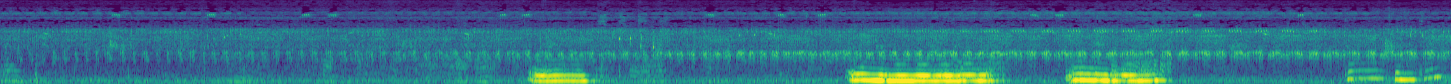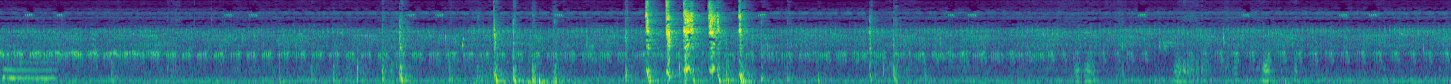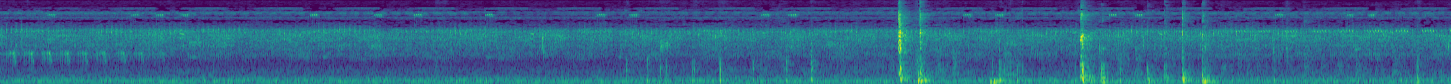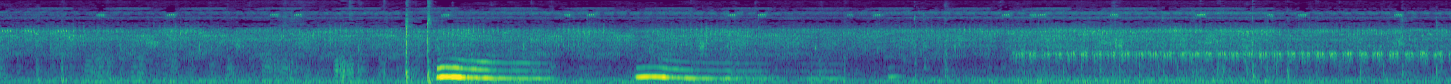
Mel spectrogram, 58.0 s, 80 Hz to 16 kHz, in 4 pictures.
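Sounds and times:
high pulsing chirp: 0.0s - 58.0s.

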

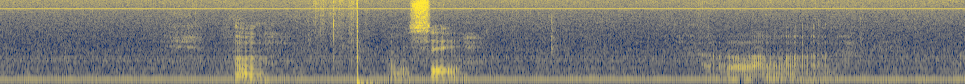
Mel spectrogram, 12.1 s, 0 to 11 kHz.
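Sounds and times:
faint high whine: 0.0s - 12.0s
steady low hum: 0.0s - 12.0s
man saying uhh: 2.9s - 3.5s, 8.8s - 10.6s.

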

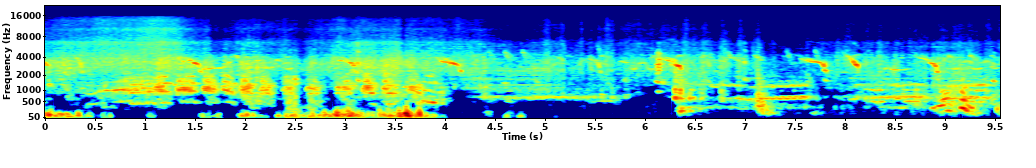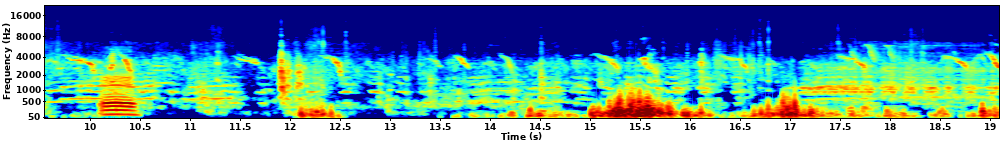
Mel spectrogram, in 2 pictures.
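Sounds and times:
rice bran pouring from sack: 0.0s - 1.7s
chickens clucking: 0.0s - 19.0s.

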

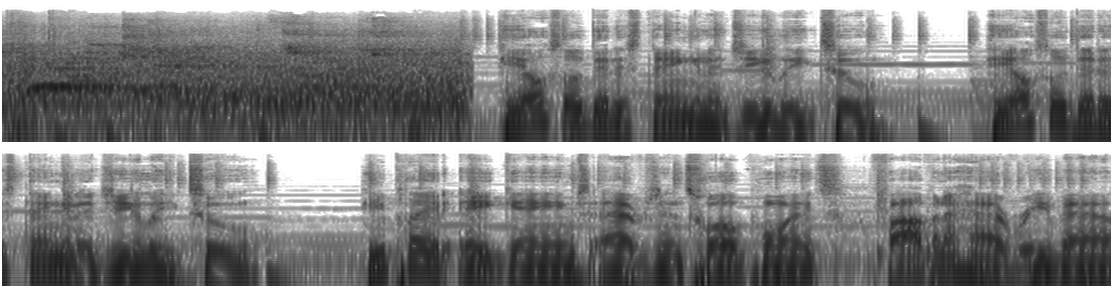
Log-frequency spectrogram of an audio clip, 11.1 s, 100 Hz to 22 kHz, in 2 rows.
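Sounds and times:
shoe squeak: 0.4s - 2.4s.

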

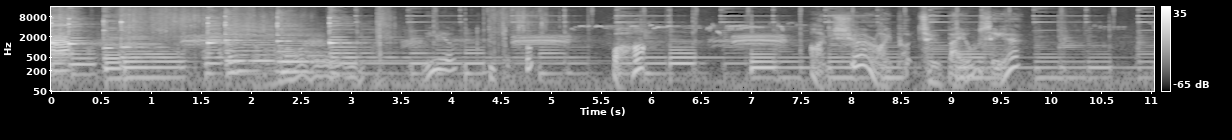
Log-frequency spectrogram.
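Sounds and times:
light cartoon background music: 0.0s - 11.0s.

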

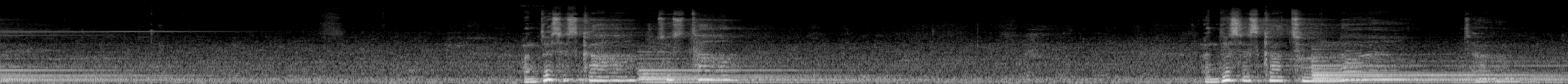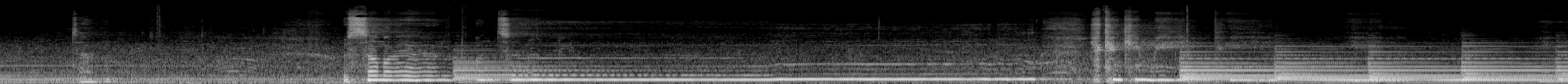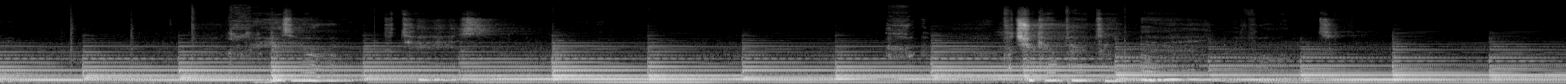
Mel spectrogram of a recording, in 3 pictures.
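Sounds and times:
electric keyboard chord: 0.0s - 3.8s, 5.8s - 11.8s, 12.9s - 47.0s
city street noise hum: 0.0s - 47.0s.

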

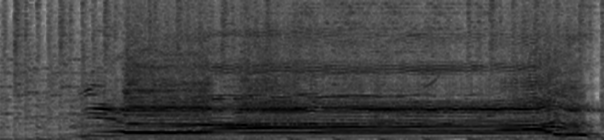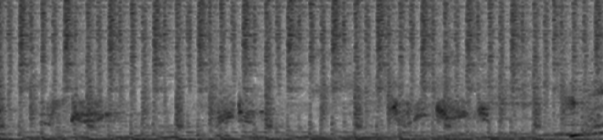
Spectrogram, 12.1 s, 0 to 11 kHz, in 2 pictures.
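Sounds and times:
electronic dance music: 0.0s - 12.0s
long loud yell: 0.6s - 6.1s.

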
